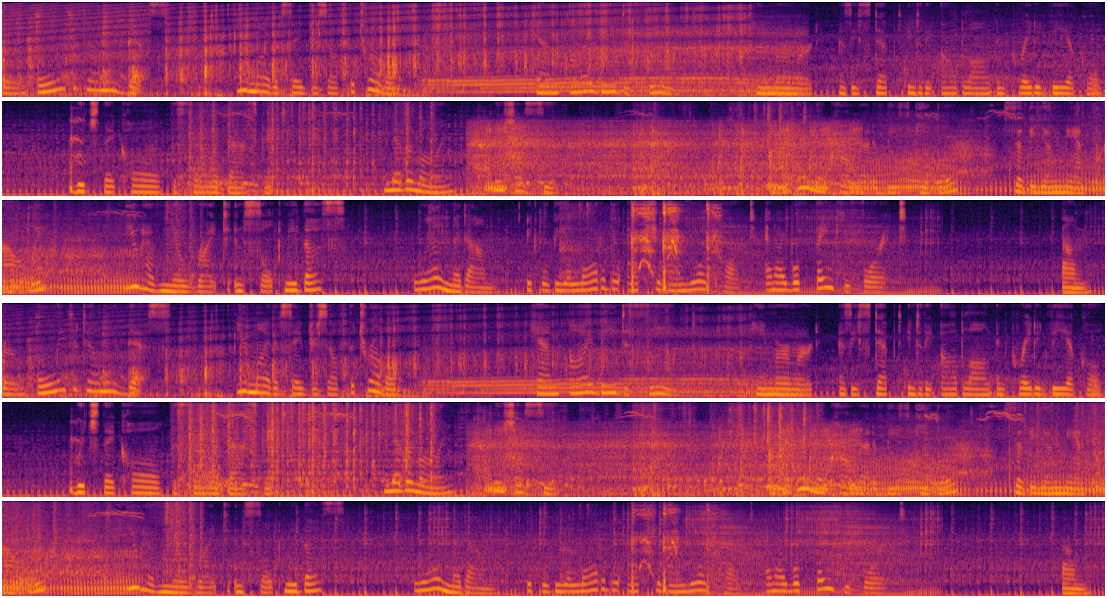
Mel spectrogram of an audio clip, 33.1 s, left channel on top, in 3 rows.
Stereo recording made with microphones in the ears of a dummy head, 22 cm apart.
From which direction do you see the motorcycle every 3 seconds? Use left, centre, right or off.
left, left, left, left, left, left, centre, centre, right, right, right.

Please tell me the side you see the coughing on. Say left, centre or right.
left.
